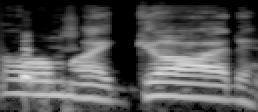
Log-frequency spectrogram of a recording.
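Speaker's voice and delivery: slow, loud, drawn-out groan of disbelief; exasperated oh my god. Real, not acted. Co-host reacting to the article, drawn-out loud exasperation. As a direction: stretch it out in pained disbelief.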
